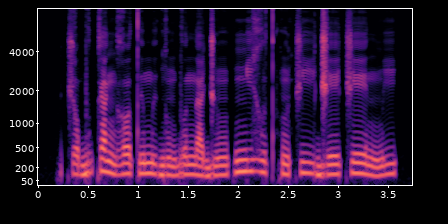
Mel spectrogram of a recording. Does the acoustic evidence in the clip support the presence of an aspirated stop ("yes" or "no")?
no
